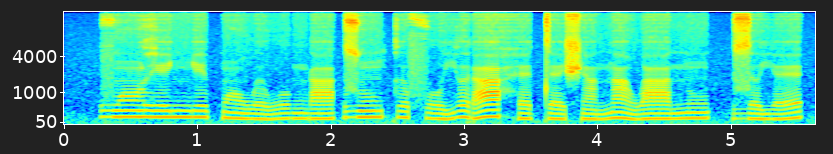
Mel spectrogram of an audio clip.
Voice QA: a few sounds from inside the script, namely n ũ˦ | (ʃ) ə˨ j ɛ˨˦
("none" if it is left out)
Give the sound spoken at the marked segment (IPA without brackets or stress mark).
z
